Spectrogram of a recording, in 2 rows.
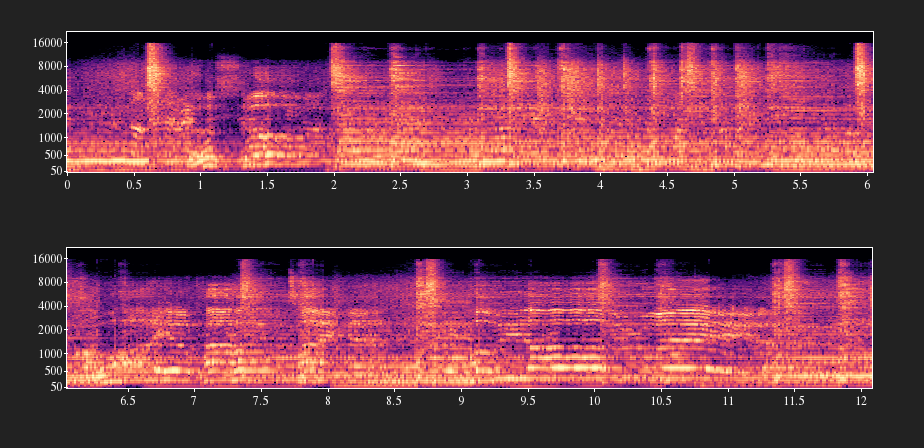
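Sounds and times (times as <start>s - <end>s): acoustic guitar strumming: 0.0s - 12.0s
plucked double bass: 0.0s - 12.0s.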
